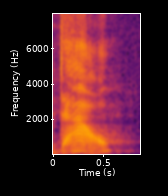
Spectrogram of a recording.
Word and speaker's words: Tao: In the Tao, which is a spiritual philosophical tradition that comes out of China, the Tao or the Tao, you may have heard it pronounced either way, D-A-O or T-A-O, literally that word means the way.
